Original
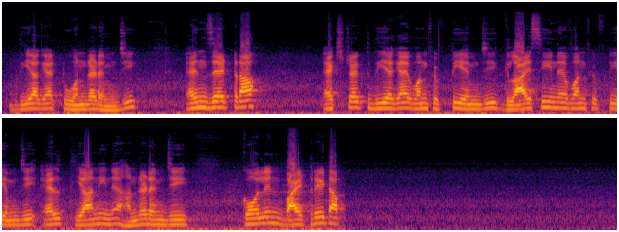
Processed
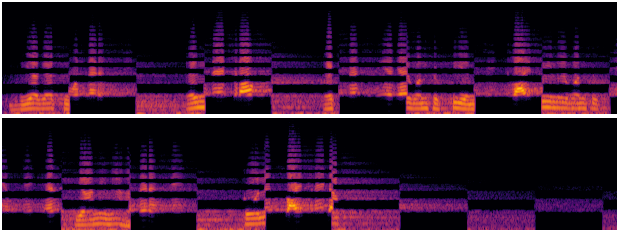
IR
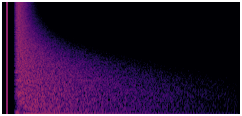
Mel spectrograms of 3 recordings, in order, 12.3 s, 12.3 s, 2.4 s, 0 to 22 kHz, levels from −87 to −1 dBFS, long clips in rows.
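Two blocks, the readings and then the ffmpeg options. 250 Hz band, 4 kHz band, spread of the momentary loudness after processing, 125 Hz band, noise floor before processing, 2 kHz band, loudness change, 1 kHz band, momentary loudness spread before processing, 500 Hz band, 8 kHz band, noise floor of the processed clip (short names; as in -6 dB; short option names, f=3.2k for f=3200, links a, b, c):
-7.0 dB, -8.5 dB, 19 LU, -6.5 dB, -49 dBFS, -7.5 dB, -5.5 dB, -4.5 dB, 8 LU, -6.5 dB, n/a, -60 dBFS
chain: -filter_complex "[0:a]adynamicsmooth=sensitivity=1:basefreq=1k,asplit=2[a][b];[1:a]atrim=start_sample=2205[c];[b][c]afir=irnorm=-1:irlink=0,volume=-21dB[d];[a][d]amix=inputs=2:normalize=0,afftfilt=real='re*gt(sin(2*PI*0.74*pts/sr)*(1-2*mod(floor(b*sr/1024/560),2)),0)':imag='im*gt(sin(2*PI*0.74*pts/sr)*(1-2*mod(floor(b*sr/1024/560),2)),0)':win_size=1024:overlap=0.75,volume=-3dB"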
